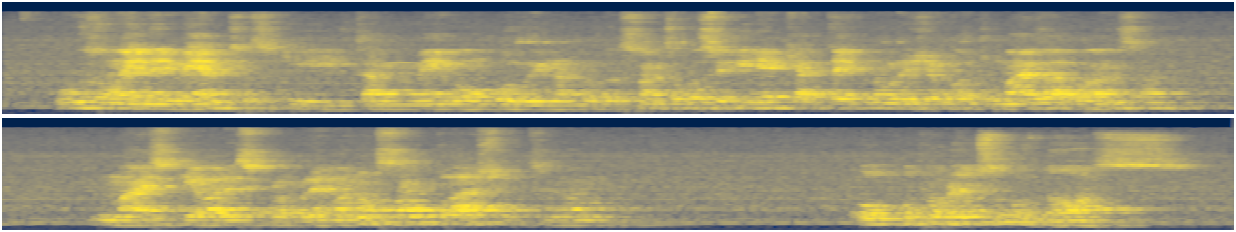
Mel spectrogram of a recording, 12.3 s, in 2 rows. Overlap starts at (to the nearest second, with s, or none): none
